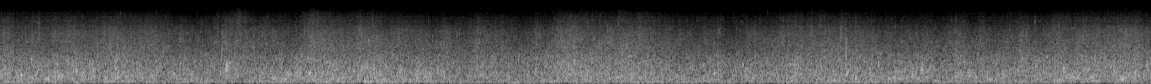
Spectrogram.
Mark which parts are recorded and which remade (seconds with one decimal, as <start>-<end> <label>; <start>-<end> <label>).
0.0-6.8 recorded; 6.8-9.1 remade; 9.1-11.5 recorded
